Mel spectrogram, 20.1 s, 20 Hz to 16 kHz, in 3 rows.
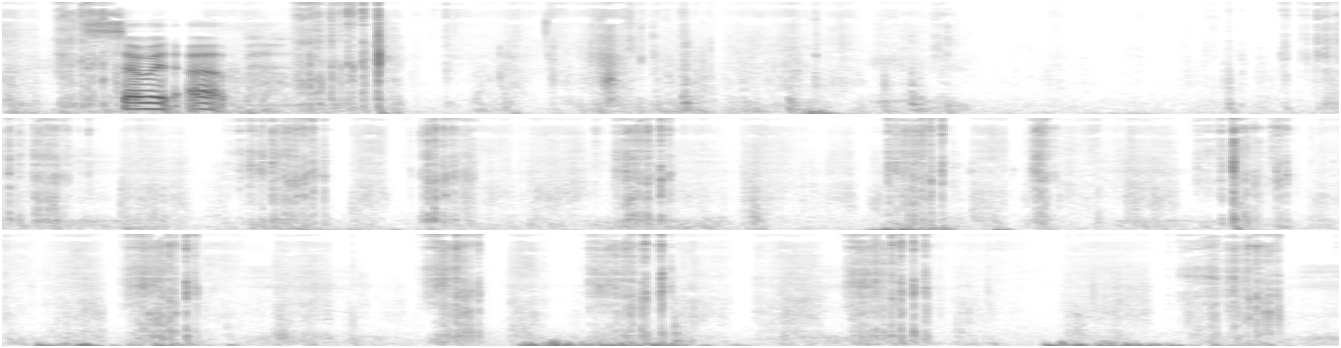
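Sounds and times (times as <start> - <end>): scissors snipping fabric: 0.0 - 0.6, 1.4 - 3.3, 6.3 - 20.0.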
